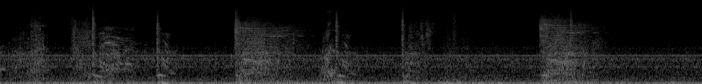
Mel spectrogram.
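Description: Weapon blows strike a creature in quick bursts.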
